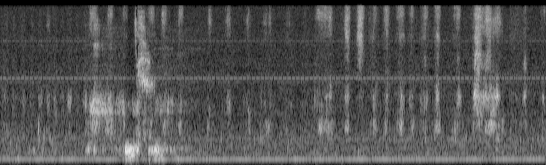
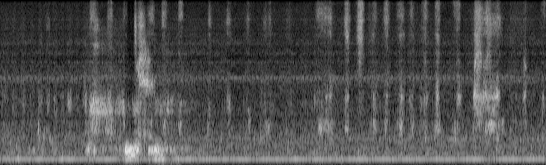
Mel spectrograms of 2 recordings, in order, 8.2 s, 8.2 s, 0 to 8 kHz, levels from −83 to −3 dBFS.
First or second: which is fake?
second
